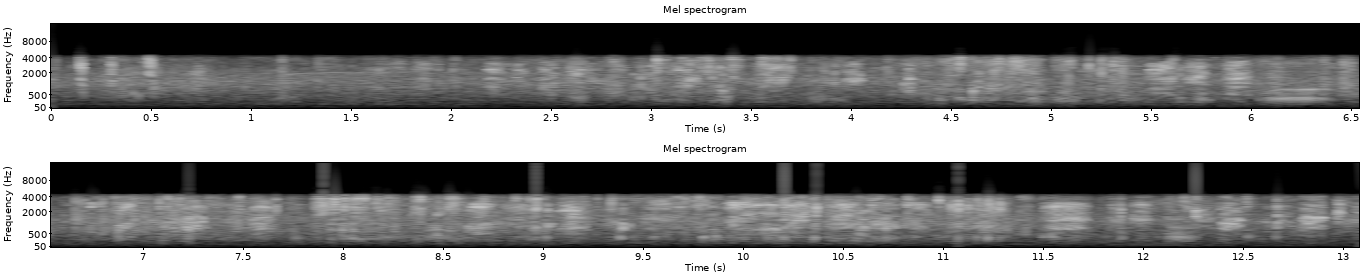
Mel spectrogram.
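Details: Bulldog puppies playing together on a playground: a steady stream of scuffling and soft yips, with brief whiny whimpers rising over continuous rustling and thumping movement noise.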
